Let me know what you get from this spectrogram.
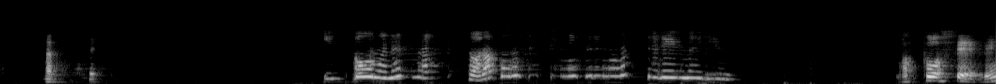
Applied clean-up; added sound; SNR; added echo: neural mask model DeepFilterNet 3.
